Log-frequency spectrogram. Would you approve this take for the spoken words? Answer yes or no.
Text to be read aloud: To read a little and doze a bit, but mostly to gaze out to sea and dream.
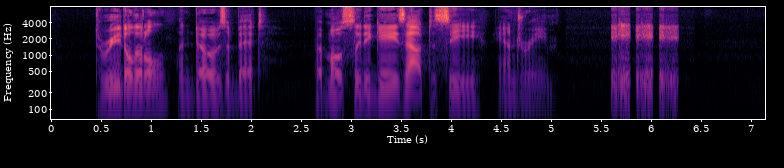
yes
